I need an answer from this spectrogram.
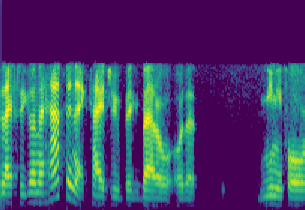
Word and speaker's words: Kaiju: is it cooi how do you say it Kaiju k big battle K big battle KU big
